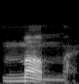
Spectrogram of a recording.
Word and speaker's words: mum: ma mom now in in England okay or British English they do say mum and it's more of an uh sound mum so there's a little bit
